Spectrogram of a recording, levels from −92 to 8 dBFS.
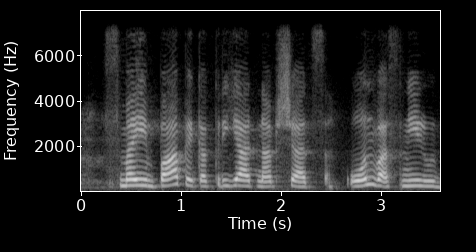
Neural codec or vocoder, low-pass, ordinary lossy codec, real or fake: codec, 16 kHz, 0.9 kbps, LongCat-Audio-Codec; 7.2 kHz; none; fake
